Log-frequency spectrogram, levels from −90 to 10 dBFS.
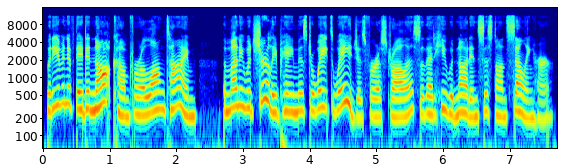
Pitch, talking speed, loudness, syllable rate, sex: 260 Hz, 235 wpm, -18 LUFS, 5.5 syllables/s, female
